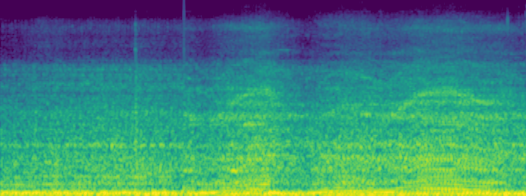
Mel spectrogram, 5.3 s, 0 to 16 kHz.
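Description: Triumph Tiger 900 Rally Pro's three-cylinder engine pulling away under acceleration, its revs rising and falling twice as it goes up through the gears, over a steady low rumble of wind and road noise on a helmet-mounted camera.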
